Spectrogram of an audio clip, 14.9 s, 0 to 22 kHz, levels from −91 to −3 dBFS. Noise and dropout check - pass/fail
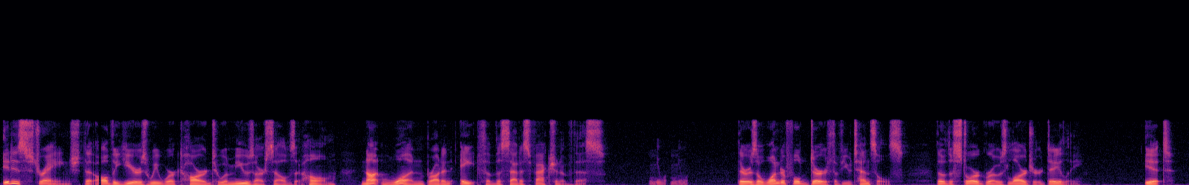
fail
